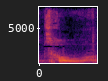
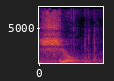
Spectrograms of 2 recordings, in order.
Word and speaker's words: 臭: 秀如兰，这个应该不能念作臭哦，这个是秀，秀是气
